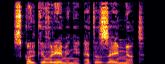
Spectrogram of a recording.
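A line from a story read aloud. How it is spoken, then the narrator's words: Dry inquiry. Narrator (Russian): сухо осведомился Ашфорд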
